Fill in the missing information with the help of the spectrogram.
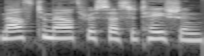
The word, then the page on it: mouth to mouth: American English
